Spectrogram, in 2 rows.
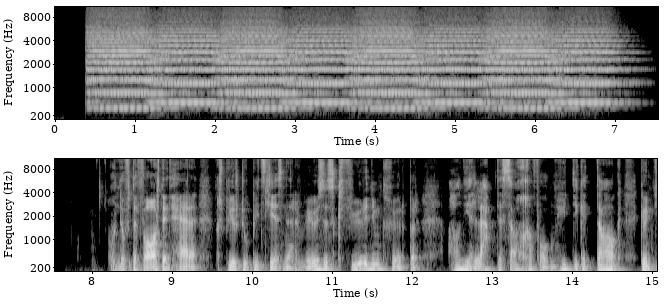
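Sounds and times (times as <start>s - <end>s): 
vehicle siren switched on while driving: 0.4s - 7.6s
speech: 8.4s - 15.0s.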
